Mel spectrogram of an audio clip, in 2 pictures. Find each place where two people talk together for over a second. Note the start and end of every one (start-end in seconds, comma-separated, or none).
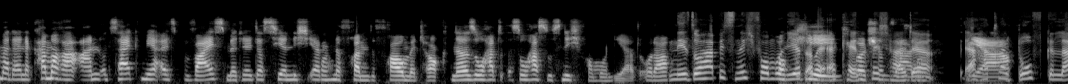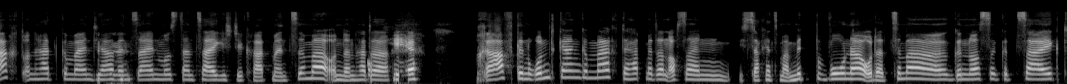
7.8-10.1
